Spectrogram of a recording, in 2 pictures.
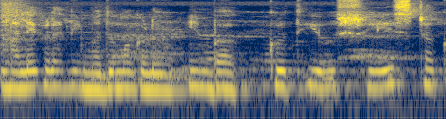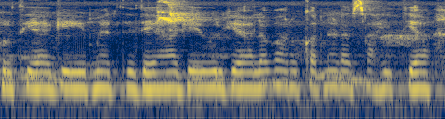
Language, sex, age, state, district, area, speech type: Kannada, female, 30-45, Karnataka, Mandya, rural, spontaneous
